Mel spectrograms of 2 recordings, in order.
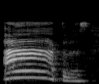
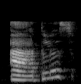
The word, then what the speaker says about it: Atlas: Atlas, qual é a sílaba tônica? O A. Então, Atlas não é oxítona, Atlas é paroxítona.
